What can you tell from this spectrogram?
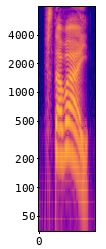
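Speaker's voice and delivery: loud high panicked shout; panicked yell. Acted. Hero yelling at fallen warrior, panicked yell. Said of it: "в панике заорал я".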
